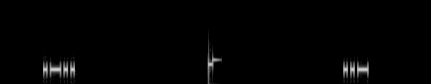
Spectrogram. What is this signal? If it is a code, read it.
Morse code, heard as a keyed tone, about 36 wpm, 700 Hz. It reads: L U
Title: Single Letters - Phonetic Pronunciation 35wpm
